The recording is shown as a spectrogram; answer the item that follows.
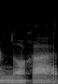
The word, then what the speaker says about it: Nora: that the French intellectual Pierre Nora, or Nora to give it its French pronunciation, called the lieu de mémoire, translated either as sites of memory or realms of memory.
